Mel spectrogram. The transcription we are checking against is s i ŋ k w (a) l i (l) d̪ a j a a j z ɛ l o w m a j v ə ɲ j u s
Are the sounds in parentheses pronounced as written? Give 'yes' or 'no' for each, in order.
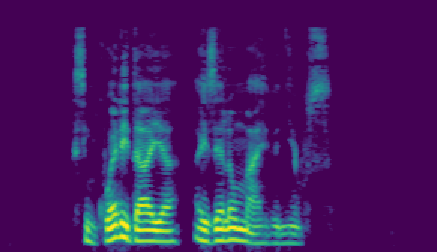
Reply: no, no

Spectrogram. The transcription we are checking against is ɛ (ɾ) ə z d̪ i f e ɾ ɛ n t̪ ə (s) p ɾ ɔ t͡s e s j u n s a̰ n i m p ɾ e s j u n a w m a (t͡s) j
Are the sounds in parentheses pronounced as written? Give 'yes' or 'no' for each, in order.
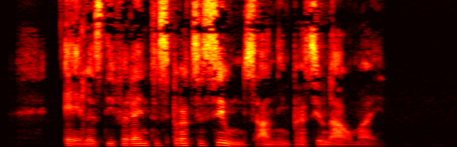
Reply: no, yes, no

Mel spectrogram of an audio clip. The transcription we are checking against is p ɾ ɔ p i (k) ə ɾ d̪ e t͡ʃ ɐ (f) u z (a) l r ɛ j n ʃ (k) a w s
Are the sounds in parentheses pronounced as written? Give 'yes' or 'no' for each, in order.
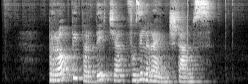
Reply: no, yes, no, no

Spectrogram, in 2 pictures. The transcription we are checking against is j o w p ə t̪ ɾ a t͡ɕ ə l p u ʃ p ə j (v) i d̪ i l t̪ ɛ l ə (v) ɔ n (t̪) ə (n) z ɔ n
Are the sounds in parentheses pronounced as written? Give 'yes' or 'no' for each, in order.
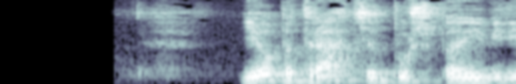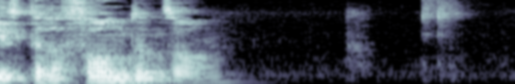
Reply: yes, no, no, yes

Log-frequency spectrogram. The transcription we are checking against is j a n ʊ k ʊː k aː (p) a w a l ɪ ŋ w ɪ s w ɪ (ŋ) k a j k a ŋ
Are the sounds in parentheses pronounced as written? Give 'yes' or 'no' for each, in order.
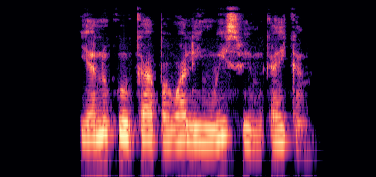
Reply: yes, no

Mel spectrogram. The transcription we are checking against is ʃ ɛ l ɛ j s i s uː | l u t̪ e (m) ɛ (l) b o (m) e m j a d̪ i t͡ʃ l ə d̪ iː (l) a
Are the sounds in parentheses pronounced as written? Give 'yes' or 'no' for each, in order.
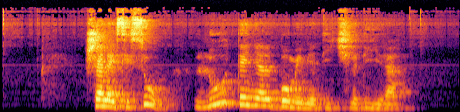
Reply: no, yes, yes, no

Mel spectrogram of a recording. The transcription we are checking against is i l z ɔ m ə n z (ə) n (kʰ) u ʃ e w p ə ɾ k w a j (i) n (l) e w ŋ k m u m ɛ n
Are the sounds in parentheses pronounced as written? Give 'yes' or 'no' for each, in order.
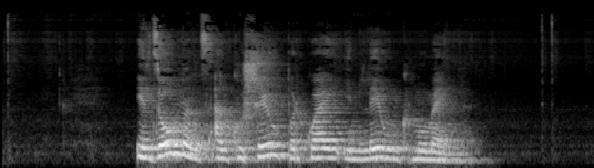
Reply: no, no, yes, yes

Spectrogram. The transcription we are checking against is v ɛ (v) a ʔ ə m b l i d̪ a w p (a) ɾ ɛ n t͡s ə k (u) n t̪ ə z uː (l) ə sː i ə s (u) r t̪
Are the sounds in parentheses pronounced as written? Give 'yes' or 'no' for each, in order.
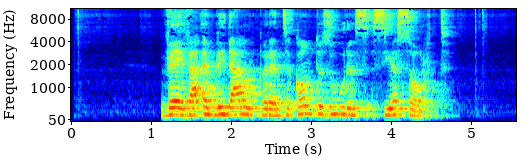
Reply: yes, no, no, no, no

